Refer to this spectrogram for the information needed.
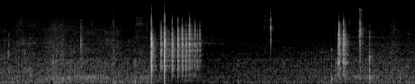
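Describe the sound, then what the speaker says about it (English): Gaming dice lifted out of a dice tray, two short bursts of rattling, clacking plastic against each other and the tray, close up, separated by a brief quiet gap. "Let me take these other dice out of the tray."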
